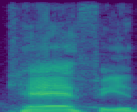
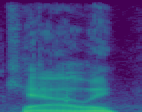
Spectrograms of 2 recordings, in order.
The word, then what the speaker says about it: Caffey: famous Kansas country bumpkin, Caffey. Thank you, Don. I know I was saying it wrong when I said Cowie.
